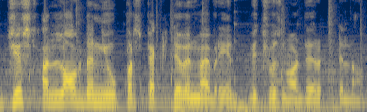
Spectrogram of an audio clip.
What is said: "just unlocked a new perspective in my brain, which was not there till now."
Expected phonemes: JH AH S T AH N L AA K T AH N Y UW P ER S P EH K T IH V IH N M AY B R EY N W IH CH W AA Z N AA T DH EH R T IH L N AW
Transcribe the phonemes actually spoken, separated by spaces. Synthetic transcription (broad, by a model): JH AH S T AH N L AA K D AH N Y UW P ER S P EH K T IH V IH N M AY B R EY N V IH CH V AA Z N AA T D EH R T IH L N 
